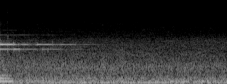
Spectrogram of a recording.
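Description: Steady low rumble of city street traffic. Two thin, high steady tones carry on briefly and fade out within the first second.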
